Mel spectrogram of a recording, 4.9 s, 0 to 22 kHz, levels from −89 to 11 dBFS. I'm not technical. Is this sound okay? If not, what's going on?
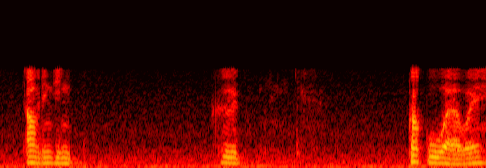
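No. The speech sounds muffled, rough and grainy from start to finish, with nothing above 4.2 kHz. That is likely heavy Opus compression.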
